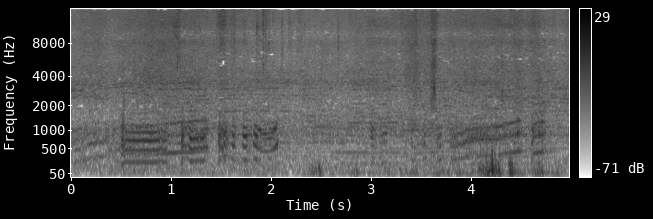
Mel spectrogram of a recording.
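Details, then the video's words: Chickens on an allotment, exploring their area. Drawn-out, harmonic clucking and trilled calls fill the first two seconds. Softer calls follow around three to four seconds, with a few low thumps and light wind noise toward the end. "The Chickens exploring their area"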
